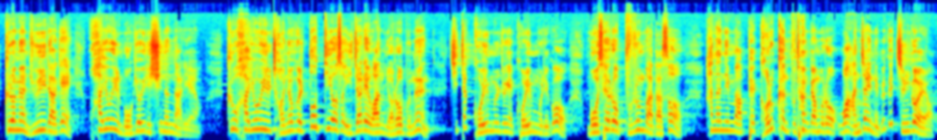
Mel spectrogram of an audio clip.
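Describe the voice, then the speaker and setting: A man preaching a sermon at a youth worship service in a conversational way, swinging from loud emphasis to hushed asides. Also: high voice, animated, fairly quick.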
